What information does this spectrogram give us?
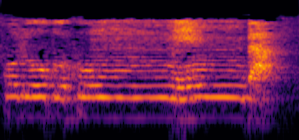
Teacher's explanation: إقلاب لوقوع الباء بعد النون الساكنة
